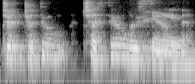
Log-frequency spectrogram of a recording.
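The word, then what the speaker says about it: Chthulucene: found which which the chahul oh yeah um Chul luine that's it what did it mean well it's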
